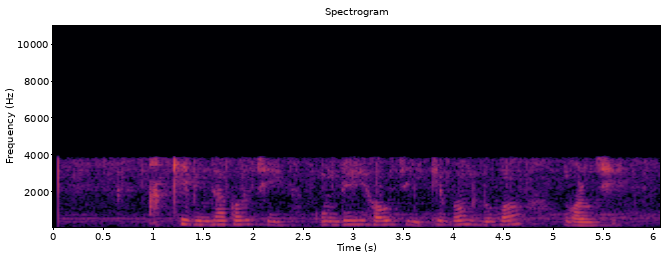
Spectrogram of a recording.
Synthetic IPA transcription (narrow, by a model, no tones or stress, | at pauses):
akʰːibind̪akɔɾut͡ʃʰi | kuɳɖeiɦɔwt͡ʃʰiebɔŋluɦɔ | ɡɔɭowt͡ʃʰi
